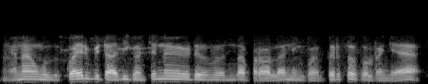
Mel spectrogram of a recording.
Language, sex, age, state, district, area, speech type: Tamil, male, 18-30, Tamil Nadu, Dharmapuri, rural, conversation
